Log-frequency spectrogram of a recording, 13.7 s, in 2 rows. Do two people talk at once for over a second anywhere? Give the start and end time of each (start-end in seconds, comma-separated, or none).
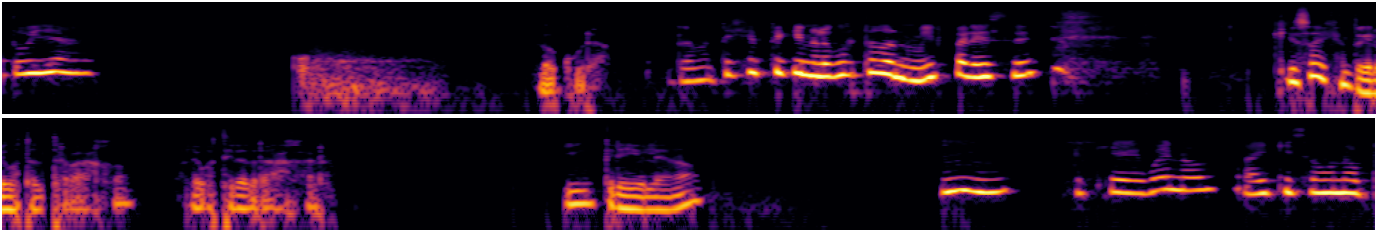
none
